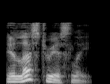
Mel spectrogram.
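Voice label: "illustriously", British English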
